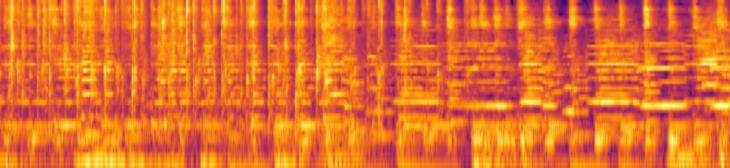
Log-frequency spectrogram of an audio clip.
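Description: Mariachi band playing an instrumental passage: guitars and vihuela strumming a steady rhythm over a guitarrón bass line, with a violin melody coming in around the middle.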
